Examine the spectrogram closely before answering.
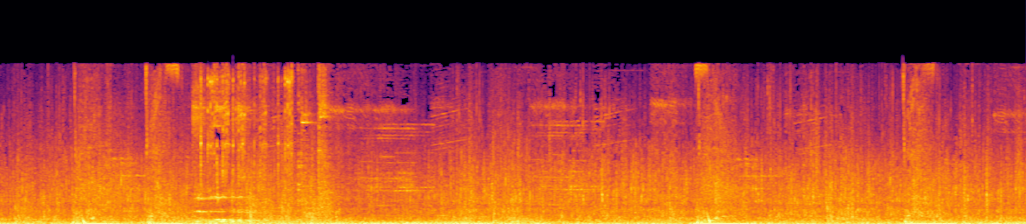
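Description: A sci-fi gun fires with short electric zaps, several times.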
